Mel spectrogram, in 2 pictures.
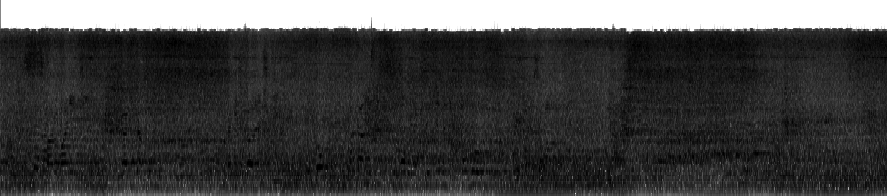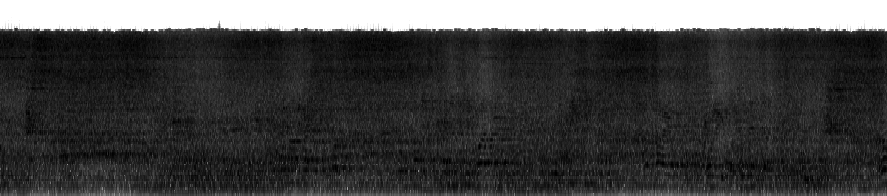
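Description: Large steam winding engine running, its flywheel and crank turning with a steady mechanical rumble and hiss. Voices can be heard alongside.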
